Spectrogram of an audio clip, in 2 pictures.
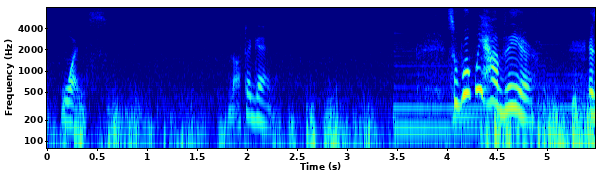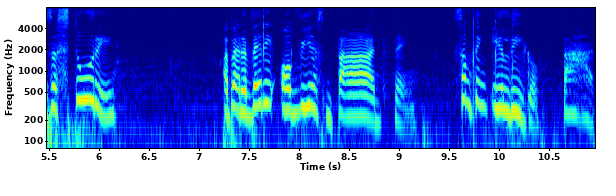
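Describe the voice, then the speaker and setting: A man with a Scottish accent at an extremely high pitch, very wide pitch swings and big swings in loudness, a fairly slow pace with long, frequent pauses, and music in the background. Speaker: storyteller. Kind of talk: live storytelling performance. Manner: lively, humorous.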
